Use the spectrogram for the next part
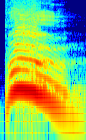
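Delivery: sudden loud, high burst; explosive boom. Acted. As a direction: shatter the hush with a booming shout.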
